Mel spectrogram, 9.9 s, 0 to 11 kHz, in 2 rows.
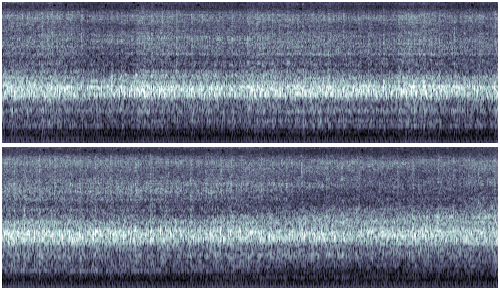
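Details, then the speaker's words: Chevrolet Niva petrol engine cold start: fast metallic rattle up top near cylinder one until about 60°C, then gone; caused by new timing chain tensioner, old tensioner refitted with modified spring. "Он новый, то есть при момент вот когда машину заводишь, градусов до 60 грохотал, в общем, в районе, да, вот где-то от первого цилиндра."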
